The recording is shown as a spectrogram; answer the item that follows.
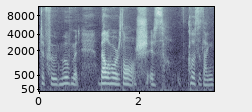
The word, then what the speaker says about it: Belo Horizonte: Belo Horizonte is close as I can get to the pronunciation, beautiful horizon.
